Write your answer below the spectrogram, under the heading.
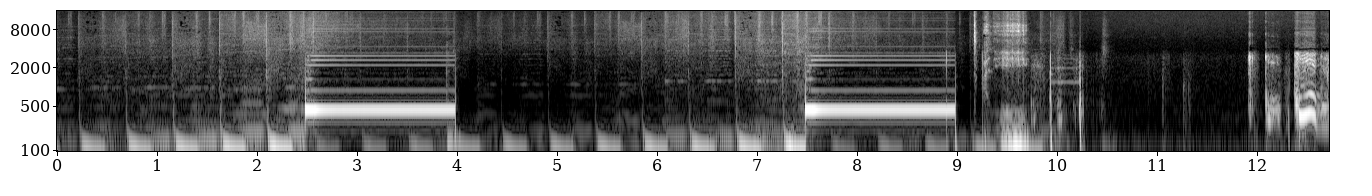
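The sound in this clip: A telephone busy signal heard when calling someone back after a cut-off call: a regular pulsing beep repeating many times, twice broken by a long steady tone, then brief noise and talk at the end.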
